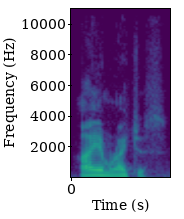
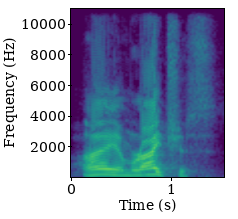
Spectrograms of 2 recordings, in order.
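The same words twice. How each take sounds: First: It is said plainly, without excitement. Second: It is said with conviction and excitement.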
